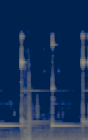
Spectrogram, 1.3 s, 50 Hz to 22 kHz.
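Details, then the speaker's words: 1999–2006 Kia Optima/Hyundai Sonata with the key turned: only a soft key chime repeats about every half second, with no starter click or cranking. No crank, no start; a weak battery is suspected, not confirmed. "and you can hear it's just not doing anything it's not turning over"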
